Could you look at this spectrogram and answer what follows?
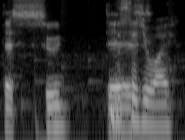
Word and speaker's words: Decidueye: The pronunciation was Decidueye. Decidueye?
